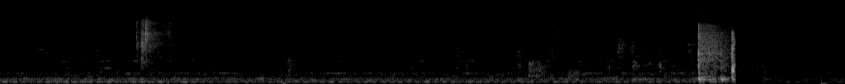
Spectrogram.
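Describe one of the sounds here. Paper rustles and crinkles close by.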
